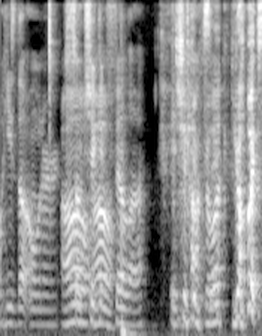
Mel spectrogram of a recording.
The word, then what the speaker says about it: Chick-fil-A: It's because it's Chick-fil-A, but you say chicken-filla. Yeah. So you add a syllable and then Yeah. you mispronounce the second Yeah, two.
